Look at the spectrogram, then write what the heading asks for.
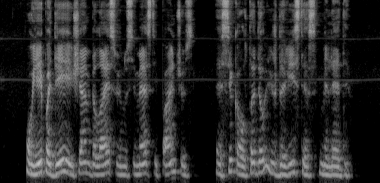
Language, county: Lithuanian, Utena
